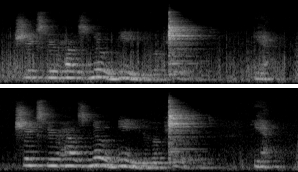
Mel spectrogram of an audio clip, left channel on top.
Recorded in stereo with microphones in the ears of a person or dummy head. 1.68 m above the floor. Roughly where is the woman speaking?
Centre.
